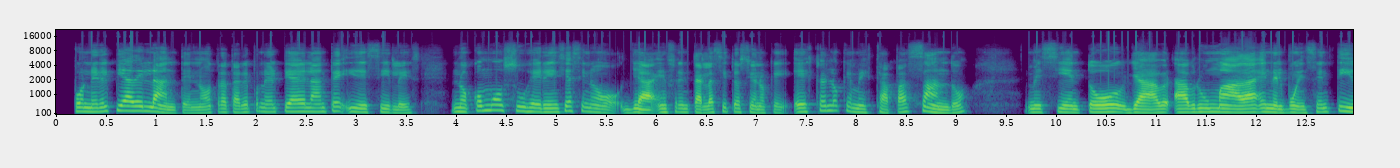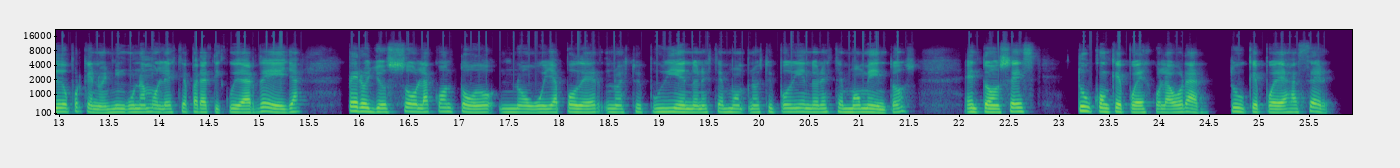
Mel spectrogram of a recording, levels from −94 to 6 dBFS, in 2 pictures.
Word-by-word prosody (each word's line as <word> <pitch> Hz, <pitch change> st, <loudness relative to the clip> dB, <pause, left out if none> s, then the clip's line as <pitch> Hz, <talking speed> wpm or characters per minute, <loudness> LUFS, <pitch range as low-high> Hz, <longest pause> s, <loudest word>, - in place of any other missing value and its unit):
poner 185 Hz, -1 st, +1 dB
el 200 Hz, -, -1 dB
pie 230 Hz, +2 st, +1 dB
adelante, 185 Hz, -, +2 dB
¿no? 135 Hz, +3 st, -3 dB
Tratar 160 Hz, -1 st, -3 dB
de 165 Hz, -, -3 dB
poner 175 Hz, 0 st, -5 dB
el 175 Hz, -, -9 dB
pie 190 Hz, -, +1 dB
adelante 185 Hz, +2 st, 0 dB
y 180 Hz, -1 st, -1 dB
decirles, 150 Hz, -5 st, -3 dB, 0.3 s
no 180 Hz, -1 st, -1 dB
como 245 Hz, +4 st, 0 dB
sugerencia, 185 Hz, -4 st, 0 dB
sino 175 Hz, -8 st, -3 dB
ya 140 Hz, -1 st, +3 dB
enfrentar 160 Hz, -2 st, -1 dB
la 155 Hz, +1 st, 0 dB
situación: 165 Hz, -3 st, -4 dB
"Okey, 140 Hz, 0 st, -8 dB
esto 175 Hz, +3 st, -1 dB
es 225 Hz, -, -1 dB
lo 230 Hz, 0 st, -4 dB
que 220 Hz, -4 st, -7 dB
me 165 Hz, -, 0 dB
está 145 Hz, -2 st, -4 dB
pasando, 160 Hz, -2 st, 0 dB, 0.5 s
me 160 Hz, 0 st, -1 dB
siento 160 Hz, +1 st, +3 dB
ya 145 Hz, -1 st, +5 dB
ab 155 Hz, +1 st, +2 dB
abrumada 165 Hz, 0 st, +5 dB
en 170 Hz, -1 st, +3 dB
el 150 Hz, -, +2 dB
buen 145 Hz, -1 st, 0 dB
sentido, 175 Hz, +4 st, 0 dB
porque 180 Hz, -1 st, -5 dB
no 145 Hz, -1 st, 0 dB
es 140 Hz, -, -2 dB
ninguna 160 Hz, +1 st, -1 dB
molestia 165 Hz, +1 st, -4 dB
para 165 Hz, -2 st, 0 dB
ti 155 Hz, -1 st, -8 dB
cuidar 155 Hz, 0 st, 0 dB
de 190 Hz, -1 st, +2 dB
ella, 175 Hz, +4 st, -2 dB, 0.4 s
pero 205 Hz, -3 st, +5 dB
yo 170 Hz, -1 st, +1 dB
sola 170 Hz, 0 st, 0 dB
con 185 Hz, -1 st, -3 dB
todo 160 Hz, -2 st, 0 dB
no 160 Hz, -1 st, -2 dB
voy 155 Hz, +1 st, 0 dB
a 155 Hz, 0 st, -5 dB
poder, 160 Hz, -1 st, +1 dB
no 160 Hz, -1 st, -2 dB
estoy 155 Hz, +2 st, -8 dB
pudiendo 165 Hz, -1 st, 0 dB
en -, -, 0 dB
este 160 Hz, +2 st, -5 dB
mo 160 Hz, -1 st, -3 dB
no 155 Hz, -, -3 dB
estoy 160 Hz, +2 st, -6 dB
pudiendo 170 Hz, 0 st, -1 dB
en 165 Hz, -, -1 dB
estos 165 Hz, 0 st, -4 dB
momentos. 160 Hz, +2 st, 0 dB, 0.5 s
Entonces, 170 Hz, +2 st, +1 dB, 0.4 s
¿tú 215 Hz, -2 st, +3 dB
con 180 Hz, -1 st, +2 dB
qué 175 Hz, 0 st, +2 dB
puedes 155 Hz, -2 st, 0 dB
colaborar? 155 Hz, -1 st, -1 dB, 0.2 s
¿Tú 180 Hz, -3 st, -1 dB
qué 170 Hz, -, 0 dB
puedes 155 Hz, -1 st, +1 dB
hacer?" 165 Hz, -1 st, -3 dB
165 Hz, 185 wpm, -19 LUFS, 155-175 Hz, 0.5 s, ya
